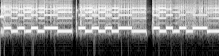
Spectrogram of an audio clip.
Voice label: Enemy Alarm, Dialog Barks Battle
